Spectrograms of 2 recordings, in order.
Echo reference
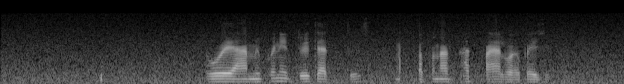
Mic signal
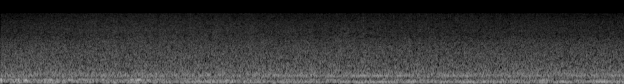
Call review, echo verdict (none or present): none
